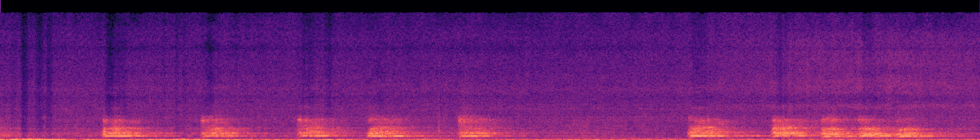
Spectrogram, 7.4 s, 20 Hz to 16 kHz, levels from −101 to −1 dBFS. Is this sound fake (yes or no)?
yes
